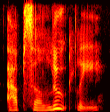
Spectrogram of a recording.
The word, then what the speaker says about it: absolutely: a spaceship several actually absolutely you don't hear this t either because absolute the tongue is in the t position and then you have li so you just hold it there absolutely absolutely intellect with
